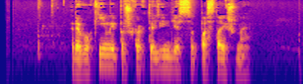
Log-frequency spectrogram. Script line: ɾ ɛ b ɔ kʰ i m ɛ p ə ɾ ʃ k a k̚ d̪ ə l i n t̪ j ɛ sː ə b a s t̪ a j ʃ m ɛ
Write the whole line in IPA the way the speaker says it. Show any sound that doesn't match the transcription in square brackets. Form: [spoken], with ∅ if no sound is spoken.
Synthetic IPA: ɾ ɛ [v] ɔ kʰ i m [i] p ə ɾ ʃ k a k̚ [t̪] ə l i n [d̪] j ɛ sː ə [p] a s t̪ a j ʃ m ɛ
